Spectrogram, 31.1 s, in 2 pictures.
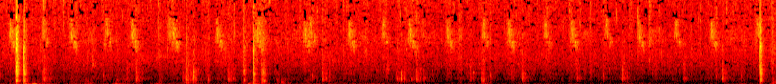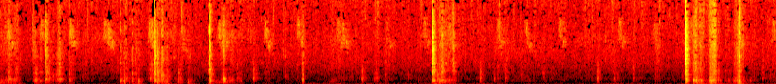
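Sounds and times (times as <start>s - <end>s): small bird chirping: 0.0s - 31.0s
metal spoon scraping a pot: 15.2s - 17.1s, 17.9s - 20.4s, 24.0s - 24.8s, 29.2s - 30.6s.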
